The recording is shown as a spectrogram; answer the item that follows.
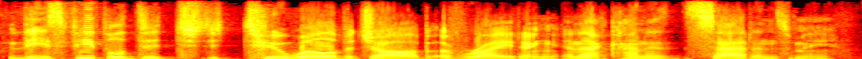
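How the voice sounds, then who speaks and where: A man's voice: medium pitch, very animated, normal speed, a little mellow. A man casually reading fan fiction aloud and commenting on it, often breaking into incredulous laughter and groans.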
